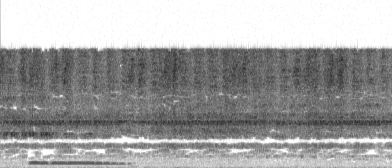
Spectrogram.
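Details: Crickets at night in a village give a constant high shrill pulsing chorus, and one long, level, gently falling whistle from another animal sounds early on before the insect chorus continues alone.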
